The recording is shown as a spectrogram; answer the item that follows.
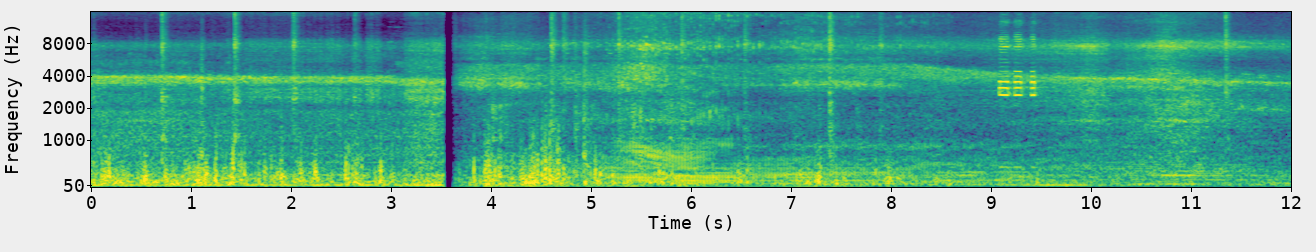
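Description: Vehicle on the move: steady engine and road noise from a moving vehicle. The sound cuts out for a moment about three and a half seconds in, then the driving noise carries on. About nine seconds in there is a short run of high beeps.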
